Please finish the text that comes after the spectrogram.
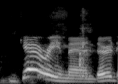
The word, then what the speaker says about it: gerrymander: to be gerrymandered i said uh jerry no garymandard is how it should be pronounced there's a term called gerrymandering some people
